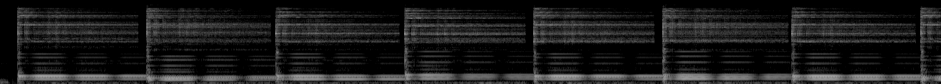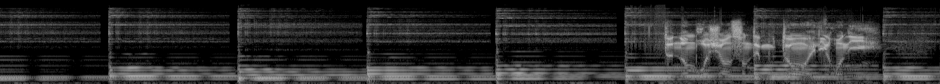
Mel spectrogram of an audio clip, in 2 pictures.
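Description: A French rap track's instrumental intro: a loud sequence of sustained chord blocks repeating in a steady pattern, then a bright, swirling burst of sound surging over the final few seconds.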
